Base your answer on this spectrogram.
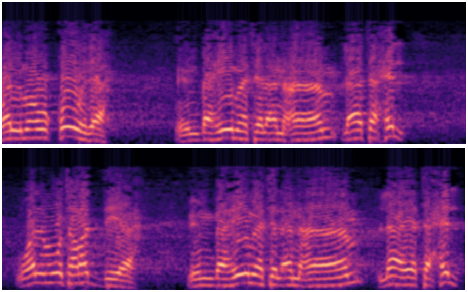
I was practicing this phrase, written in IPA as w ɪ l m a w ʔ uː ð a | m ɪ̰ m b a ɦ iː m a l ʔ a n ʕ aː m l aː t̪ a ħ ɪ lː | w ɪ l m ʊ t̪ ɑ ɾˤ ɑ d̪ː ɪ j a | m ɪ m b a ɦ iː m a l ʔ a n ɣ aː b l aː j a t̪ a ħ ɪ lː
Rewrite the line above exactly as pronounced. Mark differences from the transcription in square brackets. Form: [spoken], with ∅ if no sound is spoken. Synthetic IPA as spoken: w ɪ l m a w [q] uː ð a | m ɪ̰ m b a ɦ iː m a l ʔ a n ʕ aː m l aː t̪ a ħ ɪ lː | w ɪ l m ʊ t̪ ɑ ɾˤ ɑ d̪ː ɪ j a | m ɪ m b a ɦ iː m a l ʔ a n [ʕ] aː [m] l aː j a t̪ a ħ ɪ lː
